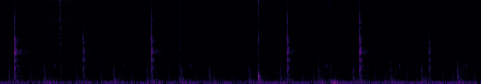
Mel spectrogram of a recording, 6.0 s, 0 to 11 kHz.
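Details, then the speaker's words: Lada Granta, 6,339 km, engine running, electric power steering: faint irregular sharp metallic crunching ticks roughly every half second over a low hum, heard periodically; owner suspects the EPS unit knocking metal on metal. "электроусилитель руля тухнет вот звук как похрустывает начало подх простыть Ну вот периодически его слышно"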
